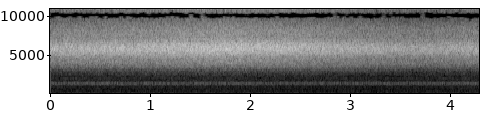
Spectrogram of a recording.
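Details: Chorus of cicadas in summer at Rockville, Maryland, USA, recorded June 2021: a loud, seamless high-pitched whirring that peaks briefly and then fades a little, accompanied by a faint steady hum lower down.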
